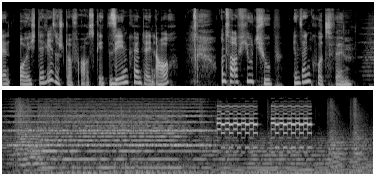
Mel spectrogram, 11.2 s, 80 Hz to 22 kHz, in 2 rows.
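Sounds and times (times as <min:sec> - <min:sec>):
speech: 0:00.0 - 0:06.0
sustained tonal background: 0:05.3 - 0:11.1
telephone ringing for an incoming call: 0:08.7 - 0:10.3.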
